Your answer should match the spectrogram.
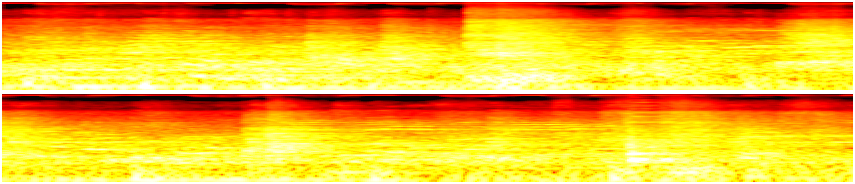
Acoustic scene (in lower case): crowded indoor space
